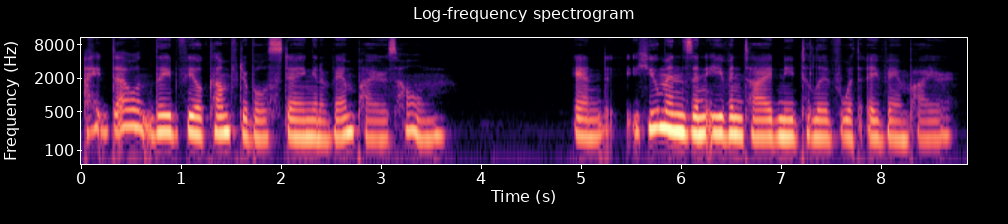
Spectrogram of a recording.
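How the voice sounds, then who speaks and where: Thoughtful and gentle, a woman voicing a refined, devoted vampire murmurs formal endearments to her lover in the manner of a romantic ASMR roleplay. Her dark, velvety voice leans low and stays close to an everyday sound, captured very near and dry with no echo. She speaks softly, slowly and breathily, frequently falling to a whisper.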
